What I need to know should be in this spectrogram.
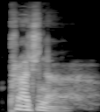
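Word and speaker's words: प्रज्ञा: 프라주나. 이걸 한자로 옮기면은 반야가 되는 것이죠. 반야심경을 프라주나 파라미타 수트라 그렇게 부르는데요. 프라주나, 프라기나라고 또 뒤에서 발음하기도 하는데요.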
